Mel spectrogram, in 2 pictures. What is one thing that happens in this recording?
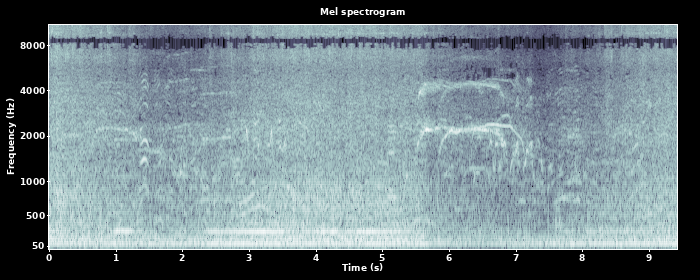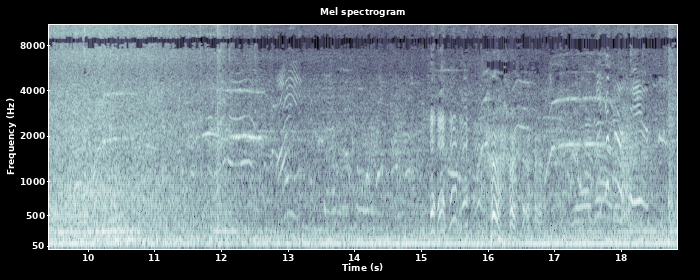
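A loop ride's cars rumble and whir around a steel track.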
